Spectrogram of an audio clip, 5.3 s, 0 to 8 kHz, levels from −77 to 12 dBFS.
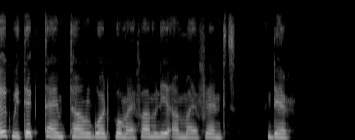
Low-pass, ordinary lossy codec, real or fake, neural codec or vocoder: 7.2 kHz; none; fake; codec, 16 kHz, 2 kbps, FunCodec, trained on LibriTTS, 25 frames a second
